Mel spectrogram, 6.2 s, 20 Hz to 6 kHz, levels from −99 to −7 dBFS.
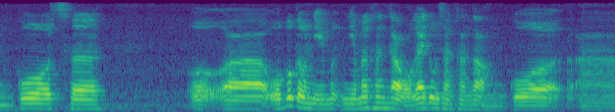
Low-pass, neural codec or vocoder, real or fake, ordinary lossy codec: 5.4 kHz; none; real; none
